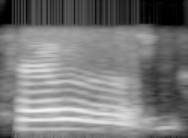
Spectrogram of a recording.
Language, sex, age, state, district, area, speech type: Maithili, female, 60+, Bihar, Darbhanga, urban, conversation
